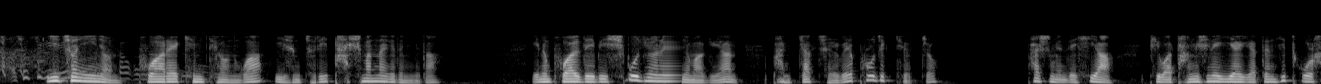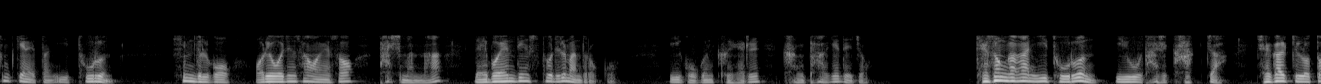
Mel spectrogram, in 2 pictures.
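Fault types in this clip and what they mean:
Long network dropout: From 6.65 to 6.83 s the speech breaks off for about 170 ms. A fading buzz drawn from the last sound fills the gap, with no true silence. Speech then resumes without that part. The likely cause is lost packets.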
